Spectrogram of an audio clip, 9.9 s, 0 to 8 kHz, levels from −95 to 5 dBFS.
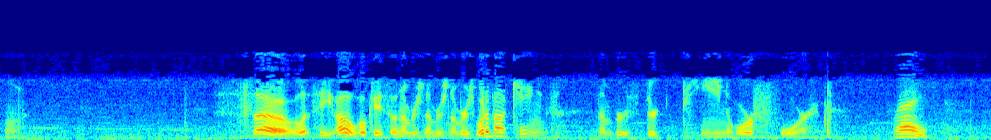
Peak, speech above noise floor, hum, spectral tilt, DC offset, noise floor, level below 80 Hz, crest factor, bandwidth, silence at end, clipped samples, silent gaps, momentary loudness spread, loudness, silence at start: -8 dBFS; 24 dB; none; -9 dB/octave; under 0.1%; -50 dBFS; -64 dBFS; 20 dB; 5.2 kHz; 0.05 s; under 0.1%; none; 25 LU; -27 LUFS; 0.05 s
